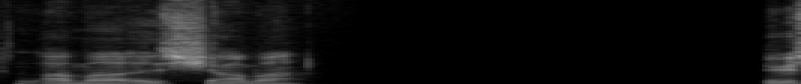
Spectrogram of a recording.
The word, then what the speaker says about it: llama: LL is Y. Or J. Llama is Shama.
